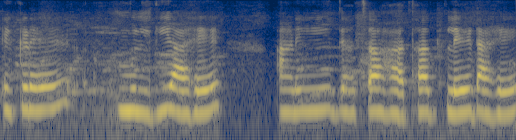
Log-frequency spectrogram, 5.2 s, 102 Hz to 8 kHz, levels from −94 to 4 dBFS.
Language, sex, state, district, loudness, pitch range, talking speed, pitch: Marathi, female, Maharashtra, Aurangabad, -20 LUFS, 240-260 Hz, 80 wpm, 245 Hz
